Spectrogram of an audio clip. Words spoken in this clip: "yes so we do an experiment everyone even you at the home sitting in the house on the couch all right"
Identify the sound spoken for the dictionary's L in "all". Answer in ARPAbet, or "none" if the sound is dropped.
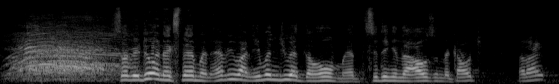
L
